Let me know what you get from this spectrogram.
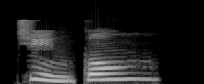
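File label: "竣工", Mandarin Chinese; hsk; chinese-flashcards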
